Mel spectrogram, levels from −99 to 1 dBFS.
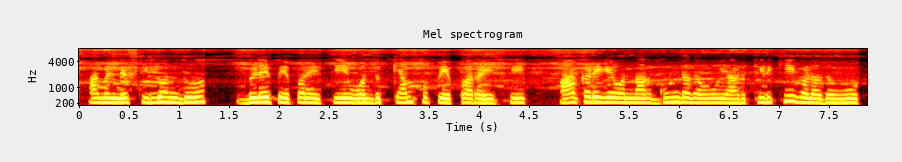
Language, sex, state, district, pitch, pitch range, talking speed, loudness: Kannada, female, Karnataka, Koppal, 230 Hz, 220-245 Hz, 130 wpm, -15 LUFS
